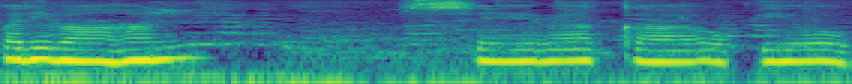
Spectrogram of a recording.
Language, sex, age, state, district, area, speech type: Hindi, female, 45-60, Madhya Pradesh, Narsinghpur, rural, read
